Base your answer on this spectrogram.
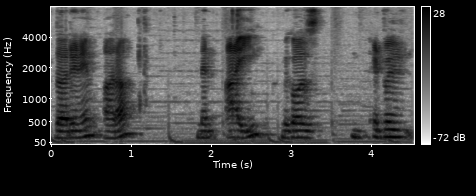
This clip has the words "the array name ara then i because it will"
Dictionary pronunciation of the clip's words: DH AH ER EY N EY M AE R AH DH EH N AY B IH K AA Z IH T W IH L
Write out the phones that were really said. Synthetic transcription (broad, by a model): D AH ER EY N EY M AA R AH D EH N AY B IH K AA Z IH T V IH L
